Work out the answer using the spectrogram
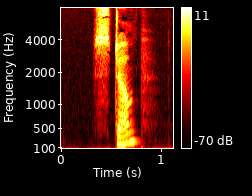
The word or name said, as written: stomp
